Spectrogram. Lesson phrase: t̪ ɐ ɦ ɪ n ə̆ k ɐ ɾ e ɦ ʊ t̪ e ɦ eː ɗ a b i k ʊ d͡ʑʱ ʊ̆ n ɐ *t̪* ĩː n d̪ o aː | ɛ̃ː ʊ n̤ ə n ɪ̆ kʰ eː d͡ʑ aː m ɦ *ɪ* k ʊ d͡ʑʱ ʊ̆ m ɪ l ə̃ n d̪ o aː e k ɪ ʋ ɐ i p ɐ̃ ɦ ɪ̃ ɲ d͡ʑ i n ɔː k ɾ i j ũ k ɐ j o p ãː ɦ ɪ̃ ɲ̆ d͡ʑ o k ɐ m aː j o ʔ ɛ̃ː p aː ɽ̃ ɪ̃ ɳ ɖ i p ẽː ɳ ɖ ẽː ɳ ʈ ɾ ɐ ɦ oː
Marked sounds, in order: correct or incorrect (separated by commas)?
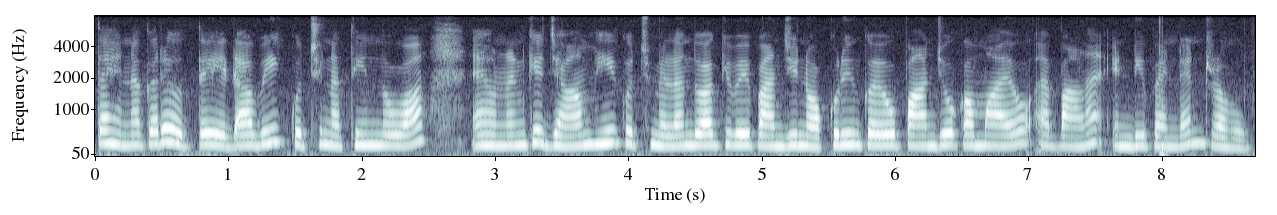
incorrect, incorrect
